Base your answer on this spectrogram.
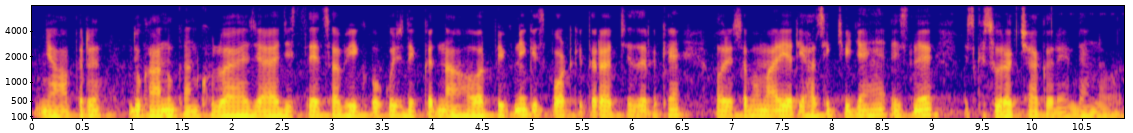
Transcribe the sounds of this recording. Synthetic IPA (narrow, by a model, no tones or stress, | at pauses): jɐɦãpɐɾd̪ʊkaːnʊkaːnkʰʊlʋaɛad͡ʒaːed͡ʒɪsːesɐbʱikokʊt͡ʃʰd̪ɪkːət̪nɐɦoɔːɾpɪknikɪspɔːʈkit̪ɐɾʔəɦɐtːʃʰeseɾɐkʰẽ | ɔːɾjesɐbɦɐmaːɾiɐt̪ɪɦaːsɪk̚t͡ʃiːd͡ʒẽɦɛ̃ʔɪslie | ɪskisʊɾəkʃakɐɾẽːd̪ʱɐnjəʋa̰ːd̪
